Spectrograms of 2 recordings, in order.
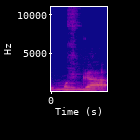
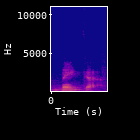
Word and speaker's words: manga: Então, mangá, ou em inglês se escreve do mesmo jeito, mas a pronúncia é um pouquinho diferenciada. Manga.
